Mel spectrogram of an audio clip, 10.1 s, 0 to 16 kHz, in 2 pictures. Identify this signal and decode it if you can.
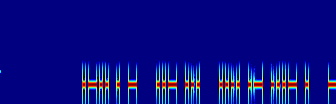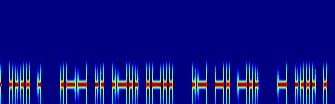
Morse code, heard as a keyed tone, about 28 wpm, 700 Hz. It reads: LET US HAVE THE WILL AND THE
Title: Sentences from Top 1300 Words 28wpm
